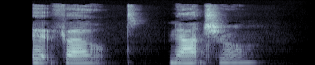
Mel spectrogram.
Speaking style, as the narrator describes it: Mikey asks softly

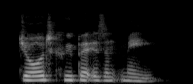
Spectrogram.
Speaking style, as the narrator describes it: says gently

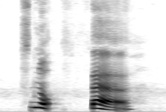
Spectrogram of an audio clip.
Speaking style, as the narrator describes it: she says, her voice wobbling

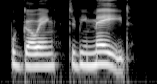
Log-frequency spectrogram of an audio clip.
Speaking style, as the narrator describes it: Elliot snarls

